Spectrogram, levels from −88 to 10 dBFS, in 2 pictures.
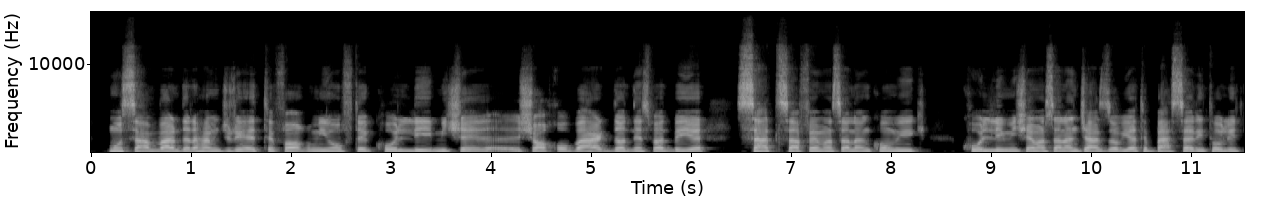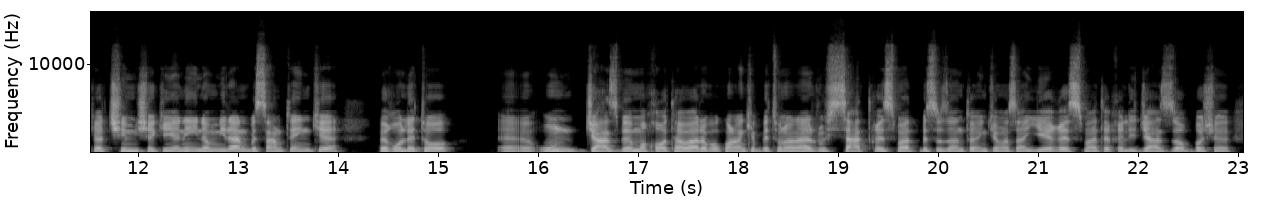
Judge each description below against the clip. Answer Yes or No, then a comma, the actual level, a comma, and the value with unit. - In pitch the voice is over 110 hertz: Yes, low, 135 Hz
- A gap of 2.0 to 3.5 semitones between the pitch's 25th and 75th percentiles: Yes, average, 2.9 semitones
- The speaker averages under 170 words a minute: Yes, average, 150 wpm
